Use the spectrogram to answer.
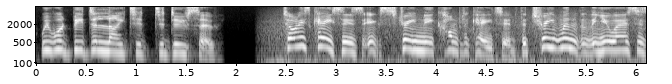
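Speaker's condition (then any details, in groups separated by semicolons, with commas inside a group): No condition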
